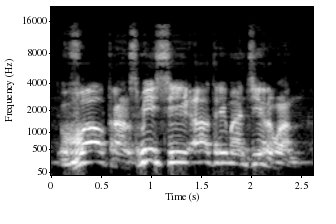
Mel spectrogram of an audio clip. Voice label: voice message transmission repaired, crew ships russian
